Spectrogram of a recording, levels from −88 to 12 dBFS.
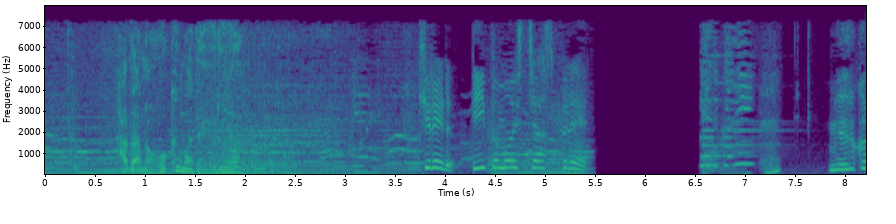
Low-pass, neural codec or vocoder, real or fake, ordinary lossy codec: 7.2 kHz; none; real; MP3, 48 kbps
